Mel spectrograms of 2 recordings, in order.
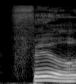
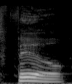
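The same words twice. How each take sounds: First: "Phil" shouted louder; calling out. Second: Said in the usual way. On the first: Real, not acted. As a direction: call out "Phil" to him. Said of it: "if you're listening". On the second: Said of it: "repeated call".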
